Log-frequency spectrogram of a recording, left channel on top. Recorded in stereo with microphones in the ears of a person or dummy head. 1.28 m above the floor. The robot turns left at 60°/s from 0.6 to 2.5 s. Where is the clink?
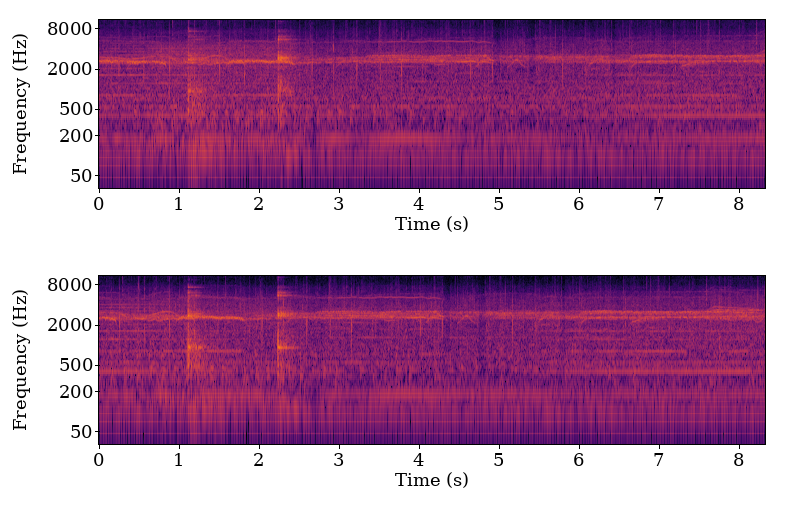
75° right (ahead or behind), 1.3 m; by 2.4 s 25° right (ahead or behind), 1.3 m.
